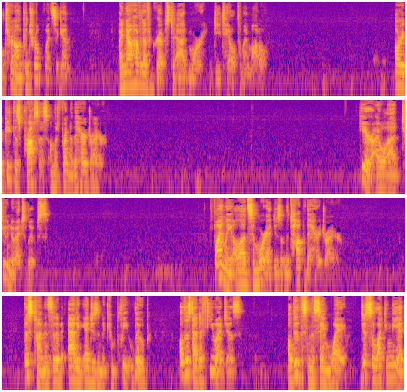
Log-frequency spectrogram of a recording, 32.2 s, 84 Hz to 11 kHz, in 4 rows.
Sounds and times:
Speech: 0.0 - 1.4, 2.4 - 5.3, 7.8 - 10.2, 15.2 - 17.1, 20.3 - 23.0, 24.6 - 27.2, 27.8 - 29.0, 29.9 - 32.2.

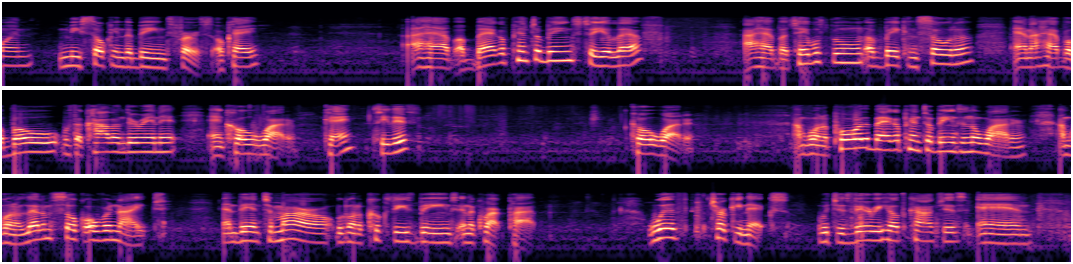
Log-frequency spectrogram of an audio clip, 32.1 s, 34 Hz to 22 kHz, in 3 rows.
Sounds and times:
Speech: 0.0 - 2.6, 4.0 - 6.6, 7.4 - 18.0, 18.6 - 31.7.

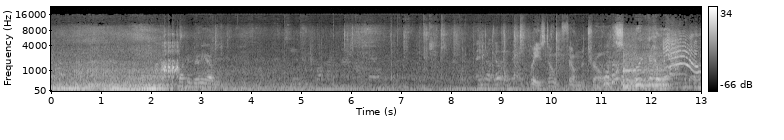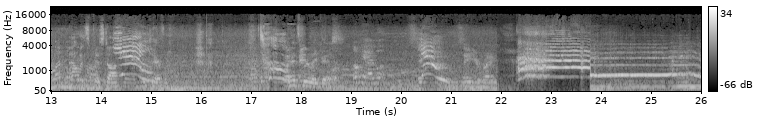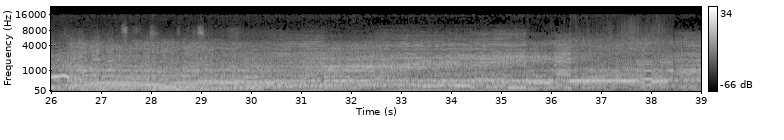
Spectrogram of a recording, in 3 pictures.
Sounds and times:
Car: 0.0 - 2.7, 11.4 - 17.7.

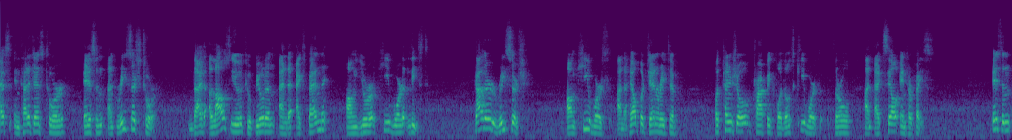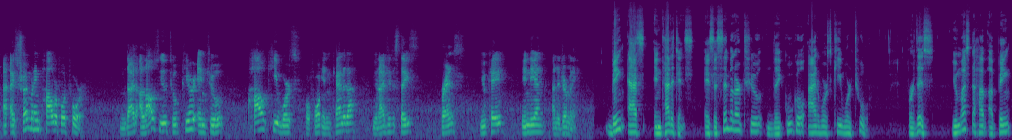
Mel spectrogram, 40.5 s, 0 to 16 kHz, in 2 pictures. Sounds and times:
Speech: 0.0 - 3.2, 3.8 - 8.5, 9.5 - 10.6, 11.4 - 13.6, 14.3 - 18.6, 19.9 - 22.0, 22.6 - 31.8, 32.4 - 37.6, 38.4 - 40.4.

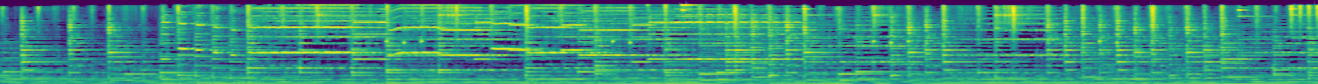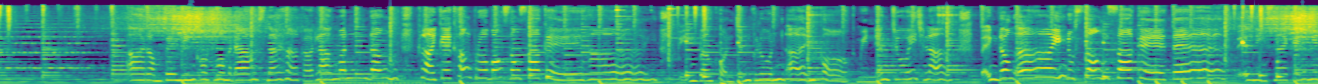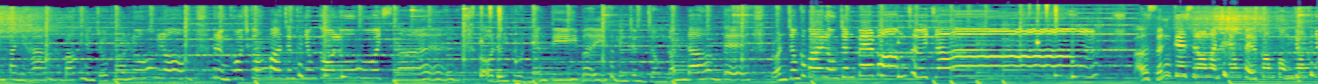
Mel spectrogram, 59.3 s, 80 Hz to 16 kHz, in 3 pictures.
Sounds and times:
Music: 0.0 - 59.3.

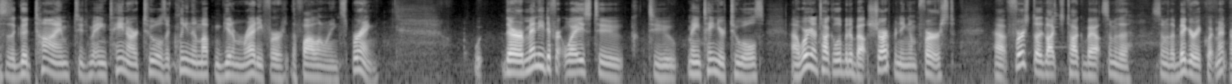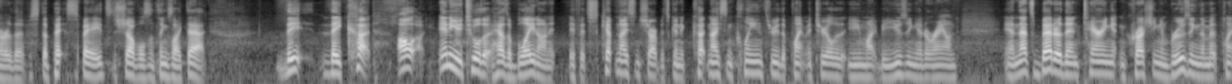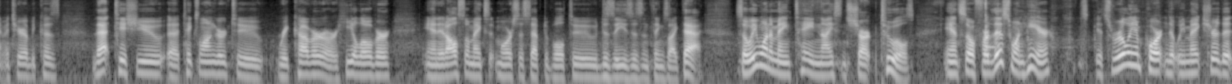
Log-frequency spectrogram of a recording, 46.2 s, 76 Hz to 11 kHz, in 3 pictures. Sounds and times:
Speech: 0.0 - 4.8, 5.9 - 18.0, 18.9 - 27.4, 28.0 - 46.2.

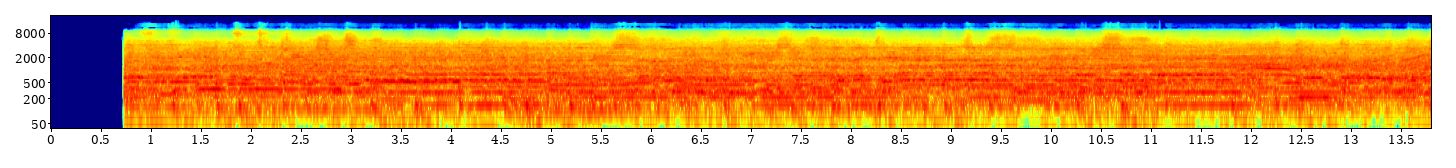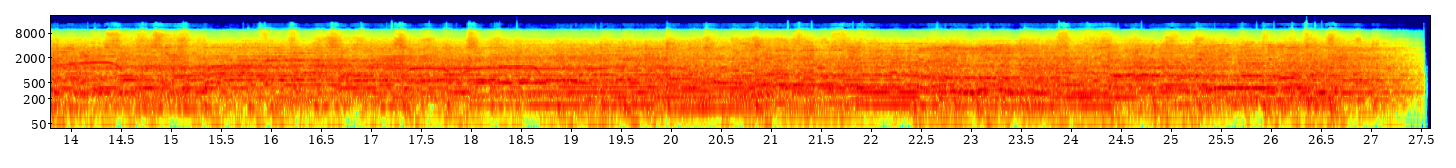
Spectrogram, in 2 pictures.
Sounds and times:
Music: 0.7 - 27.5
Male singing: 0.8 - 27.5.

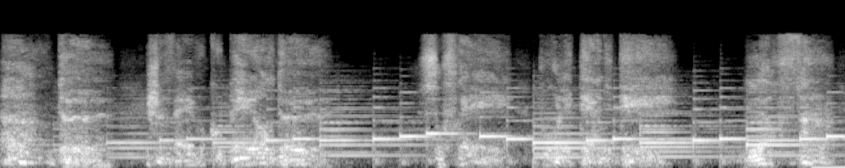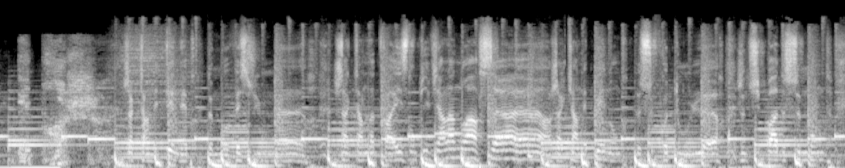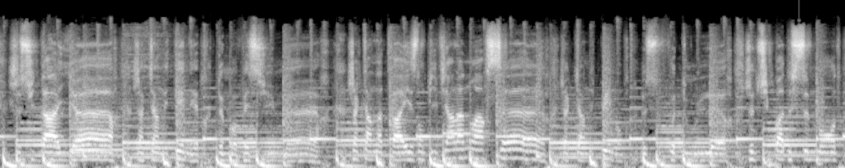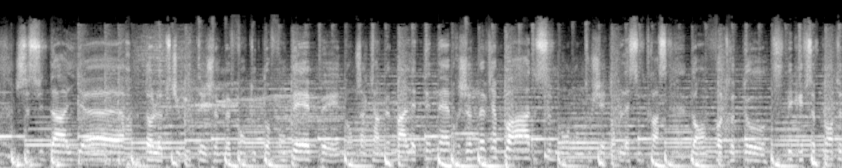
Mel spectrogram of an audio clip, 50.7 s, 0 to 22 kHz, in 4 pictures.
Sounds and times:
Music: 0.0 - 50.6.

